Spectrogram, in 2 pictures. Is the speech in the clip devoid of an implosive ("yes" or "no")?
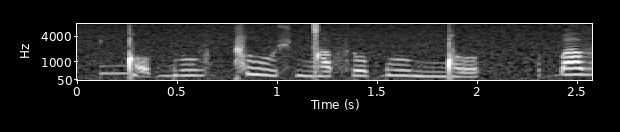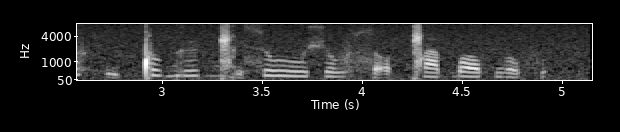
no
